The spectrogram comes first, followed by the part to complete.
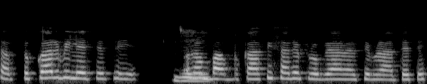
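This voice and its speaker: Her intonation fairly even, a woman talks in a high voice. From India. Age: 70s. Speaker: retired school librarian and teacher. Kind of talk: interview answer.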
